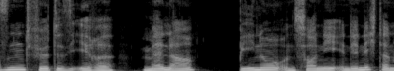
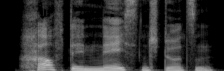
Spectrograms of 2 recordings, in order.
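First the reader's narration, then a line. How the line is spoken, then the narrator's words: Repeating with suppressed laugh. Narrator (German): wiederholte Limelien mit einem verhohlenen Lachen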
